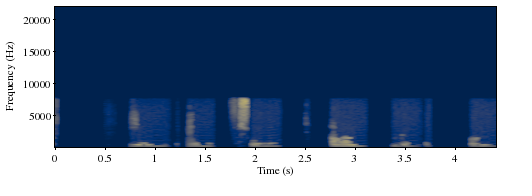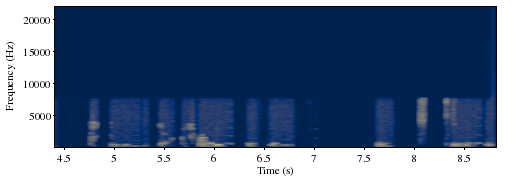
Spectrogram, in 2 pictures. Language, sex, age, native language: Icelandic, male, 12, Icelandic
